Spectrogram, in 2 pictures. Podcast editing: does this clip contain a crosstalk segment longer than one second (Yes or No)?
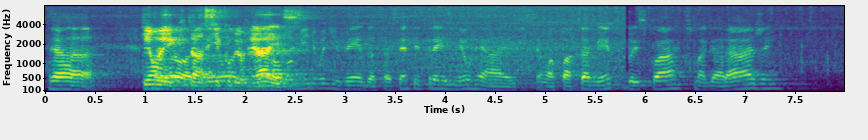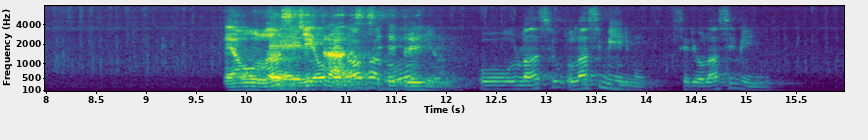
Yes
